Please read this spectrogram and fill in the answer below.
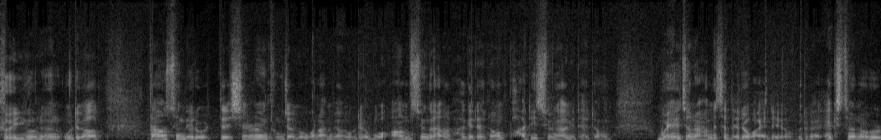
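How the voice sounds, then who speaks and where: Over noticeable background noise, a man talks at a very fast pace. His fairly low voice moves through very wide pitch swings. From United States. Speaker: golf instructor. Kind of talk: golf lesson explanation. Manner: formal.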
